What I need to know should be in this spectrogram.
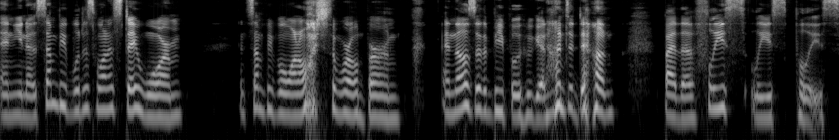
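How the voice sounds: A woman talks at a moderate pace with ordinary pitch variation and a slightly mellow tone. The recording is very clean, with a silent background. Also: medium pitch for a woman.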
